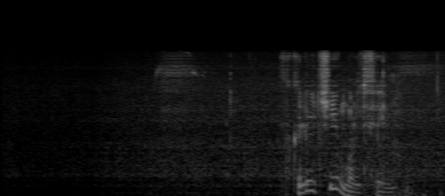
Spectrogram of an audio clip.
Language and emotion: Russian, sad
